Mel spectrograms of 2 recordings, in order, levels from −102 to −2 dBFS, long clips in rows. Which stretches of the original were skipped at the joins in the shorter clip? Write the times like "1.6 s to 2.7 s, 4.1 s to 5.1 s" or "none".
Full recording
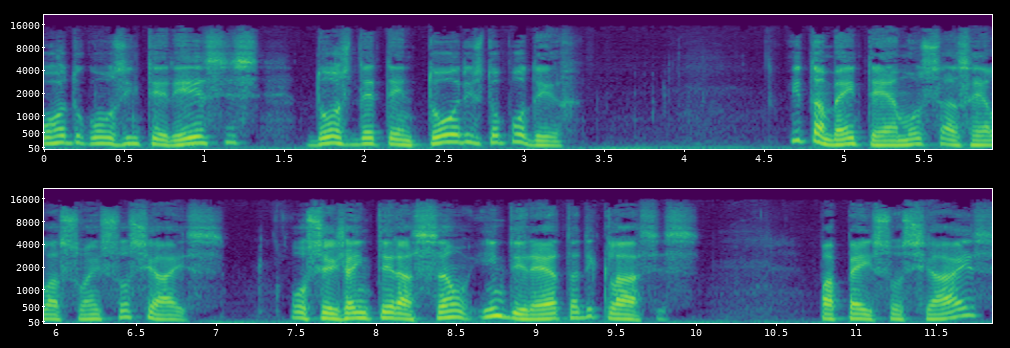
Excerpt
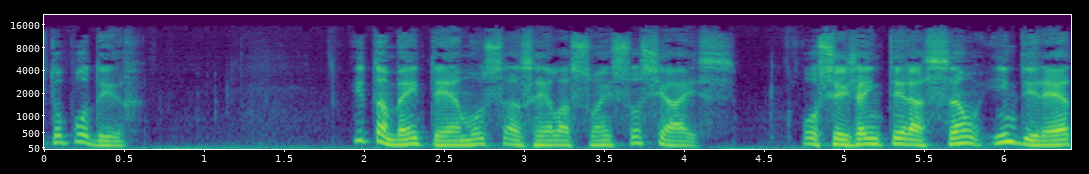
none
